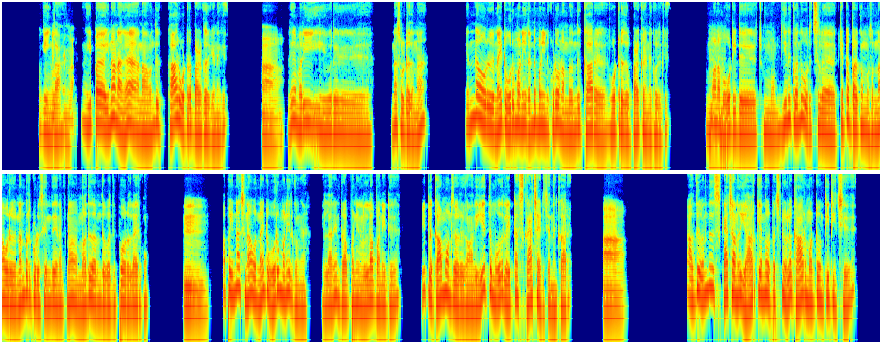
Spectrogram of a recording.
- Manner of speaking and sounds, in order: drawn out: "ம்"; in English: "ஸ்கிராச்"; in English: "ஸ்கிராச்"
- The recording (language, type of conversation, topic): Tamil, podcast, கற்றதை நீண்டகாலம் நினைவில் வைத்திருக்க நீங்கள் என்ன செய்கிறீர்கள்?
